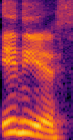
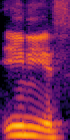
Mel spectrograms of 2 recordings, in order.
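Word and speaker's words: Ainias: on the inas Smith see inias I realized I got the name wrong enus Smith not anal Smith I'm joking not not anus Smith um but the reception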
